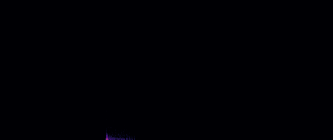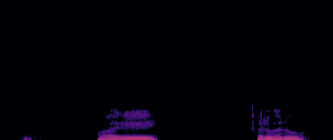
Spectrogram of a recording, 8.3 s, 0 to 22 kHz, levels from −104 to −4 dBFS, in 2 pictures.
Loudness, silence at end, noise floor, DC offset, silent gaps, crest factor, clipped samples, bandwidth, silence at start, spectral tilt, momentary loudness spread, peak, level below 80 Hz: -56 LUFS; 0.35 s; under -90 dBFS; under 0.1%; 1.70-4.41 s, 4.61-5.38 s, 6.16-7.32 s; 20 dB; under 0.1%; 6.8 kHz; 1.3 s; -8 dB/octave; 8 LU; -42 dBFS; under -90 dBFS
